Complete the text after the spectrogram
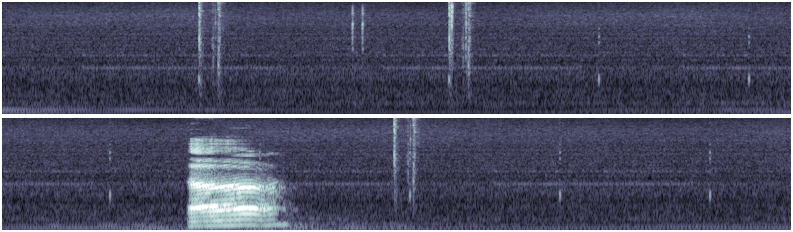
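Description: A computer terminal ticks softly as text prints out.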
